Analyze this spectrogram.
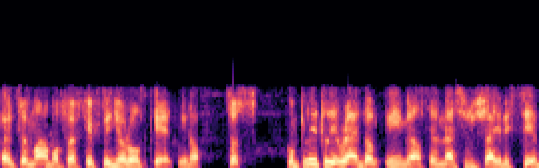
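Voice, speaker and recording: Talking at a very fast pace with ordinary pitch variation, a man speaks in a strong European accent. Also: medium pitch for a man. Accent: thick European. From former Yugoslavia. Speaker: film director and producer. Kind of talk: interview. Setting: remote interview.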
